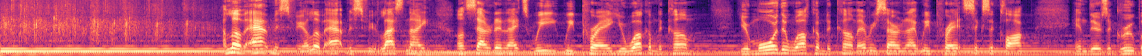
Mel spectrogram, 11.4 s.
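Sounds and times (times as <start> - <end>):
audience clapping: 0.0 - 2.3
speech: 2.3 - 11.4.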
